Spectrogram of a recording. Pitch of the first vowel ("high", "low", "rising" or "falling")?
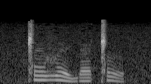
high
